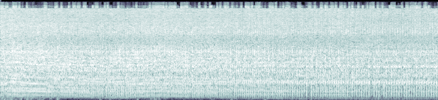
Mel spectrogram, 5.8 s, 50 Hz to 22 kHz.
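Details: OS FS-40 Surpass four-stroke glow engine, first run after new bearings and teardown clean, Enya No. 3 plug, 11x6 prop: smooth even high-pitched buzz at full throttle, no misses or rattles, around 9,400–9,500 rpm. Normal running.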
